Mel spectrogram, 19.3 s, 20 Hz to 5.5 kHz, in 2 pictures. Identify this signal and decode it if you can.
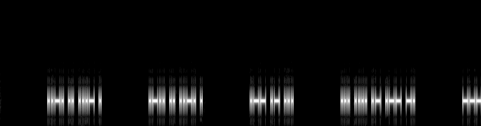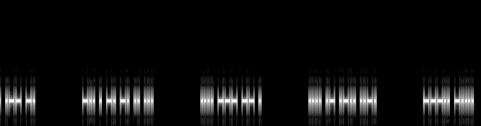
Morse code, heard as a keyed tone, about 34 wpm, 550 Hz. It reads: FIVE LIFE WAS SHAWN OWN DENNIS HOME HALF 86
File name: Ultimate Word List / 35WPM Ultimate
